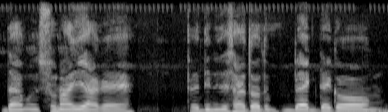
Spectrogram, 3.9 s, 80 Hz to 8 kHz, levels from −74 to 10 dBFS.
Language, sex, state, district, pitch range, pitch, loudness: Chakma, male, Tripura, Dhalai, 155-170 Hz, 160 Hz, -17 LUFS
